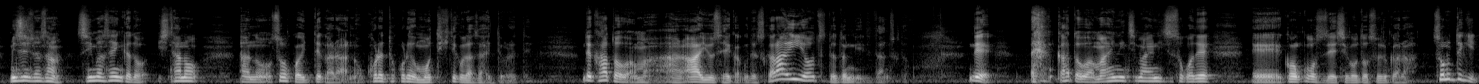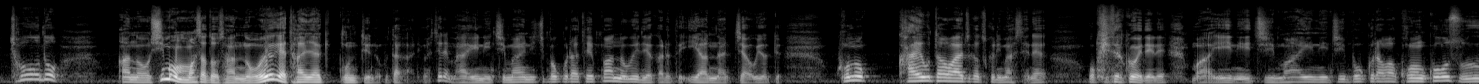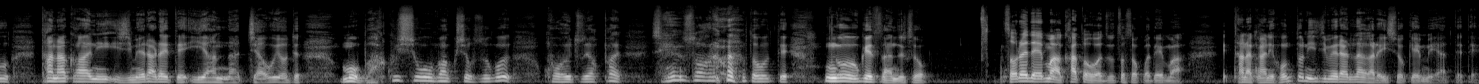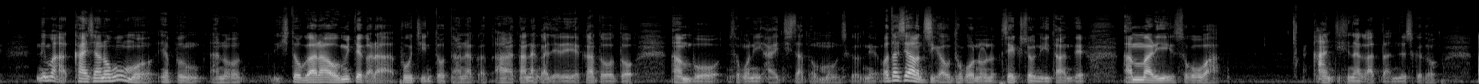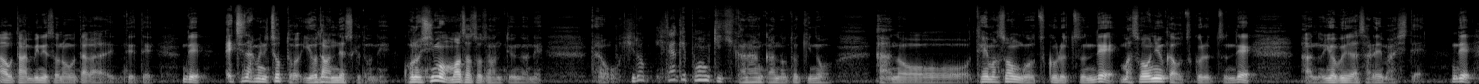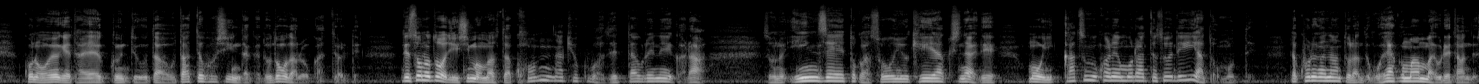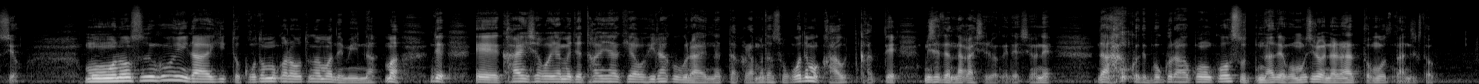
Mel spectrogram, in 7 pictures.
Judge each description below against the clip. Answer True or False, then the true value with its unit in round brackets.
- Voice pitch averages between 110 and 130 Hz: True (125 Hz)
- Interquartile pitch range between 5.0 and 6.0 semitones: False (6.6 semitones)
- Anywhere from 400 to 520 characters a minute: True (405 characters per minute)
